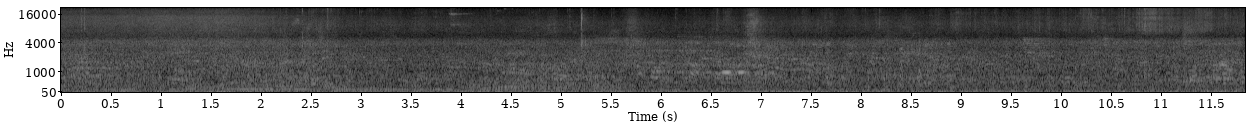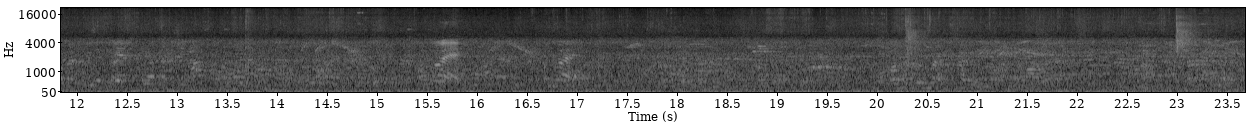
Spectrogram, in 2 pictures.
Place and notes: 建國假日花市, Taipei City - Walking through the Flower Market
Flower Market, In the Viaduct below, Traffic noise
Taipei City, Taiwan, 27 June, 17:54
